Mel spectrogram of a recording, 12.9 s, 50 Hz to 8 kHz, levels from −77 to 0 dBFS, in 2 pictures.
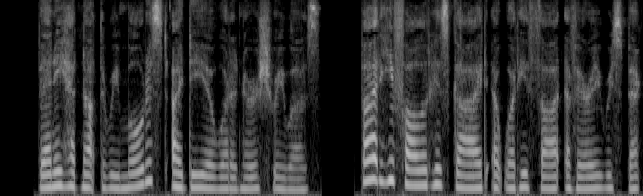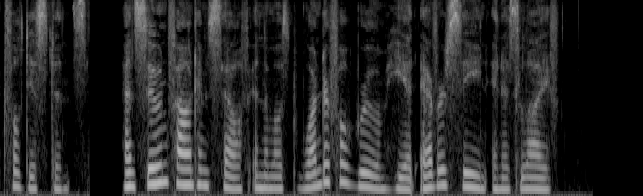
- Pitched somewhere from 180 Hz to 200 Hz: Yes, medium, 185 Hz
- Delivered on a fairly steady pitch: No, average, 3.6 semitones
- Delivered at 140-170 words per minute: No, average, 180 wpm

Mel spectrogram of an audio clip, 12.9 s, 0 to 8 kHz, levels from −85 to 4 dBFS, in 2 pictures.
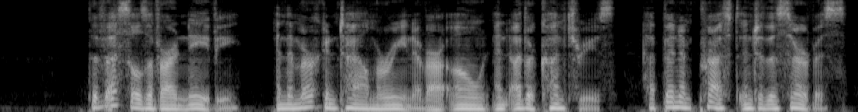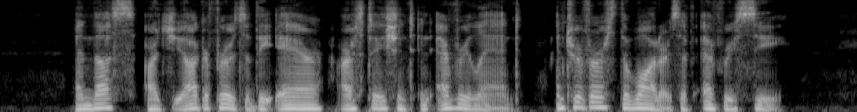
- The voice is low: Yes, low, 110 Hz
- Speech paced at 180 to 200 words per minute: Yes, average, 185 wpm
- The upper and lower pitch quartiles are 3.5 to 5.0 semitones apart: No, average, 2.8 semitones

